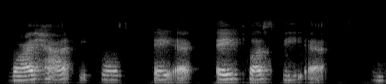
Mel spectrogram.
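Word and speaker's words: y-hat: an explanatory variable changes in that form it's y hat equals a plus BX and where a is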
